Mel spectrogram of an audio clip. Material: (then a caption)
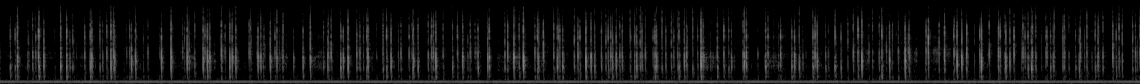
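Plastic. Long matte nails rapidly tap a medium, translucent light-blue plastic Tums antacid bottle with a blue plastic cap, hollow and filled with tablets. Dense, fast, bright plastic clicks and light rattles run throughout, each dying away almost instantly, over a steady low hum.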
